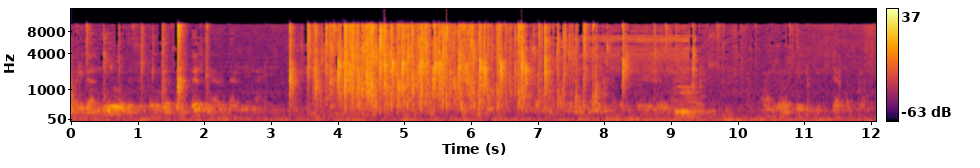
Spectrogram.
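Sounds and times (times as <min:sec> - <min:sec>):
audience applauding: 0:03.5 - 0:08.4.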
